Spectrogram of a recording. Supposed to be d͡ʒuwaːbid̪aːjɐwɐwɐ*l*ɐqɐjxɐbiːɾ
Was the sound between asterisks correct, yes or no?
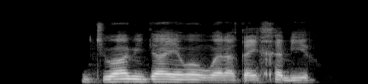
no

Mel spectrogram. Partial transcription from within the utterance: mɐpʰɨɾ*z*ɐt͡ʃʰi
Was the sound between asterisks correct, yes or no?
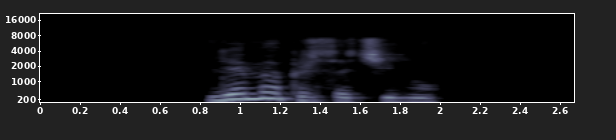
no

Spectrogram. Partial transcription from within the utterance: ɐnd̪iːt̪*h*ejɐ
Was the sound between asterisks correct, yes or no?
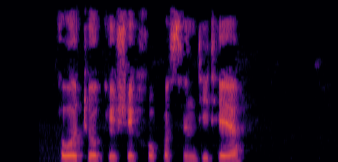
yes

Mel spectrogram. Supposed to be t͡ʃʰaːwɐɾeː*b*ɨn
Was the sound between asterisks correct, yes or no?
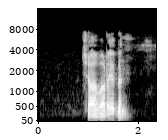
yes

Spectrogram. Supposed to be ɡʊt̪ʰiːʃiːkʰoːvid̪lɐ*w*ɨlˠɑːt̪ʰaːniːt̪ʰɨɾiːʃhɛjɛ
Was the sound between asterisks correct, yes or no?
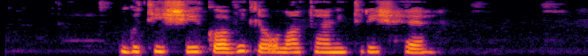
yes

